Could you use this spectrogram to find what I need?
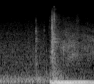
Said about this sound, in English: Next morning, Jim covers his head with a pillow to cut out the noise of the mower.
